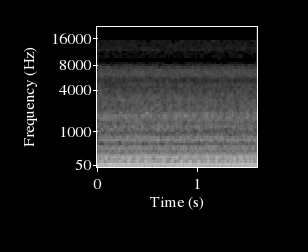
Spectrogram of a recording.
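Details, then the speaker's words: 2008 Lexus ES350 idling after swapping #4 and #6 coils and clearing codes: low, slightly uneven idle with faint shudder; cylinder 4 misfire (P0304) returns, later traced to rat-chewed #4 fuel injector connector, replaced. "i'm feeling a vibration that i was feeling before so i'm guessing it's gonna be the number four"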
